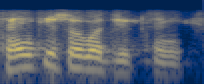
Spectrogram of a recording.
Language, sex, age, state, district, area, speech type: Punjabi, male, 45-60, Punjab, Bathinda, urban, conversation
